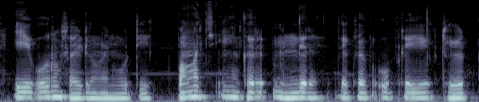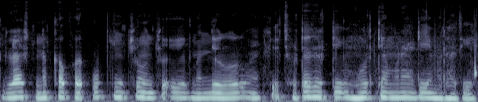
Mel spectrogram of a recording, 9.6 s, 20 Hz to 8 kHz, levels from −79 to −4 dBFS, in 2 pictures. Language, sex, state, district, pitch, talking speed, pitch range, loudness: Marwari, male, Rajasthan, Nagaur, 105 Hz, 175 wpm, 105-115 Hz, -27 LUFS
